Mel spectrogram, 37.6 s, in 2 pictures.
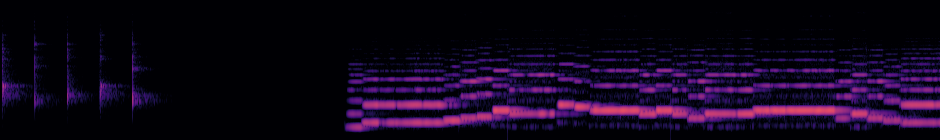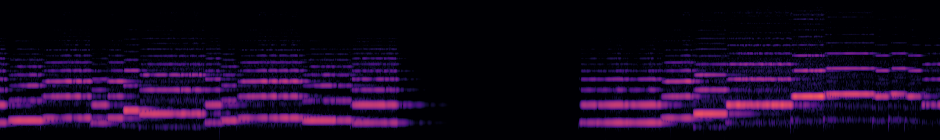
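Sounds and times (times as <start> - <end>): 
two flutes playing karaoke backing: 7.0 - 27.2, 30.4 - 37.6.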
